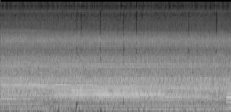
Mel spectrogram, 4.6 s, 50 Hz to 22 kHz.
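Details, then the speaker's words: Toyota 2.4-liter 2AZ-FE four-cylinder started after valve cover gasket replacement, cracked hose taped: steady, even idle hum with no knocks or ticks, settling smoothly after the cold start; healthy. "We've cleaned it up nice with brake cleaner, and we're just going to go start it up, and we'll check all around the valve cover for any leaks."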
